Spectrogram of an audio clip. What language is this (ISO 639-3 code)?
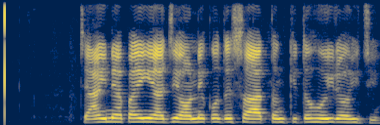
ori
